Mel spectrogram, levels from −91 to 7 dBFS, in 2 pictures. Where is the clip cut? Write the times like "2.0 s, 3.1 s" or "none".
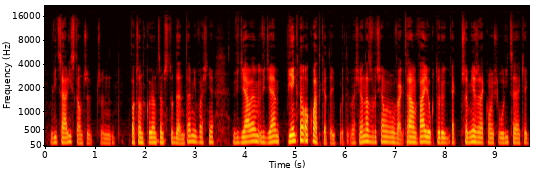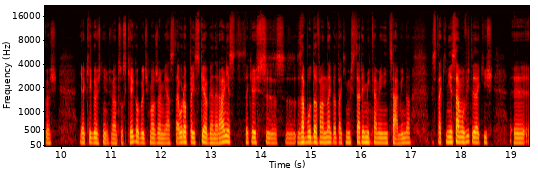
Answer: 7.2 s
